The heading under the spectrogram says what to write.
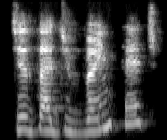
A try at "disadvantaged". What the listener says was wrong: Disadvantaged You don't pronounce the D there.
